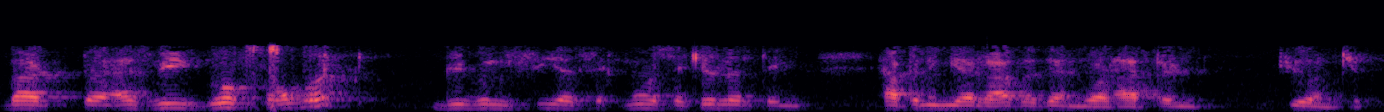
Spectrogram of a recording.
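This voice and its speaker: A man's voice: medium pitch, fairly quick. A man explaining company results as an executive on an earnings call. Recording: narrow phone-line sound.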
